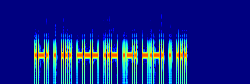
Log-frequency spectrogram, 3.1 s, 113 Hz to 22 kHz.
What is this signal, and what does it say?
Morse code, heard as a keyed tone, about 50 wpm, 700 Hz. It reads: RESOURCES
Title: ES:S Suffix - Top 100 Words with Base Words 50wpm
